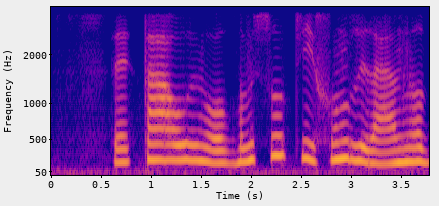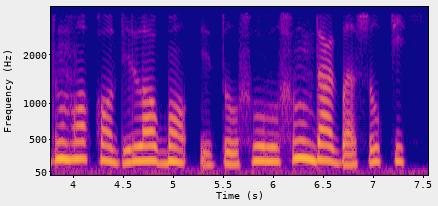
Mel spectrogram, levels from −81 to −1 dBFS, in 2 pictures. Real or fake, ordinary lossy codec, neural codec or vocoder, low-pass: fake; none; autoencoder, 22.05 kHz, a latent of 192 numbers a frame, VITS, trained on many speakers; 3.6 kHz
